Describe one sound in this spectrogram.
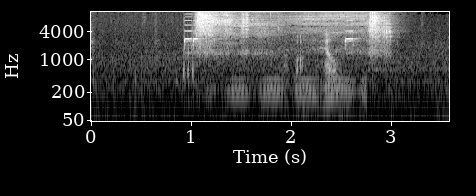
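A wall-mounted health charging station hums as it charges.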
